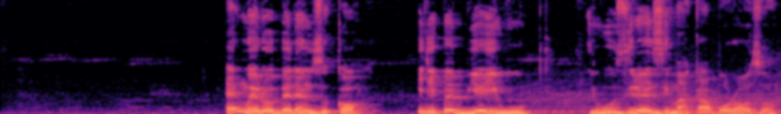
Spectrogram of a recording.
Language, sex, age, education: Igbo, female, 46-60, tertiary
